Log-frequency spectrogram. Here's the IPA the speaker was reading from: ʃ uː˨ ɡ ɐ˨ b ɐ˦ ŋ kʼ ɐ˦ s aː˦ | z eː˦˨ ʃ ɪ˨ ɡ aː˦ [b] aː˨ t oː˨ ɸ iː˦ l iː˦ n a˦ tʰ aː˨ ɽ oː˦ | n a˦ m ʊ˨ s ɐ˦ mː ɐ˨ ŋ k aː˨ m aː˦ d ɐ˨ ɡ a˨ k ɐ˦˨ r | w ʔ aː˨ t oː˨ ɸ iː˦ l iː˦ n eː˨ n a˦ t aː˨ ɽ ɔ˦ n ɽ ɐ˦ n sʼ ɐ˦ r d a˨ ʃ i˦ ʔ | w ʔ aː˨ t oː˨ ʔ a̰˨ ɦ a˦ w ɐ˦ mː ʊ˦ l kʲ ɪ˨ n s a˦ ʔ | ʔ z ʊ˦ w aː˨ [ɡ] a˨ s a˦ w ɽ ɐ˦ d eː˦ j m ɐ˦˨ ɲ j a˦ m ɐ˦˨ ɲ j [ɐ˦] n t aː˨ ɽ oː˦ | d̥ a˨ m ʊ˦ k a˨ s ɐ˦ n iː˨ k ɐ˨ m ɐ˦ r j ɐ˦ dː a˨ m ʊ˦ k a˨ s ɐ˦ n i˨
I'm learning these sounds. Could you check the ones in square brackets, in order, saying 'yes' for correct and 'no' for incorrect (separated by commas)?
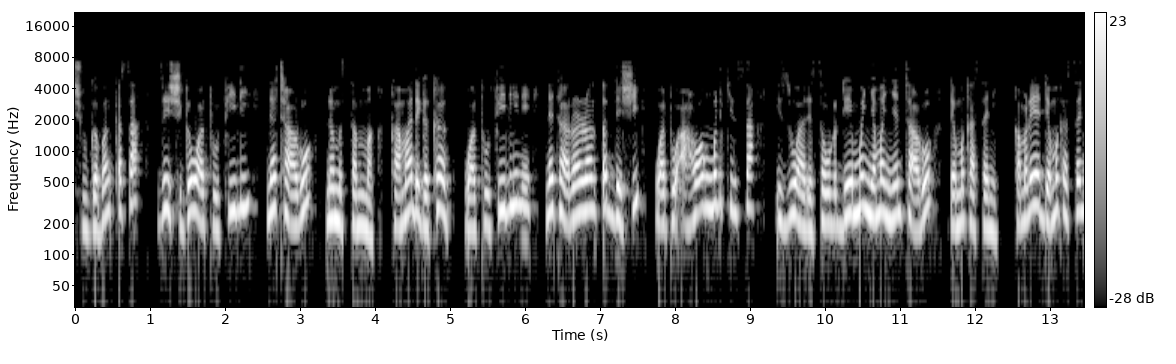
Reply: no, no, yes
